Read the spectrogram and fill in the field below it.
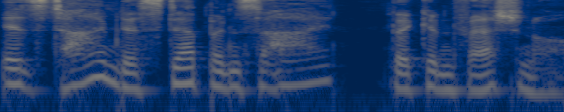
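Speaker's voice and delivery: low, sultry, sexy put-on voice. Introducing the next segment after being asked: put-on sexy intro voice. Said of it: "can you get the sexy voice on".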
